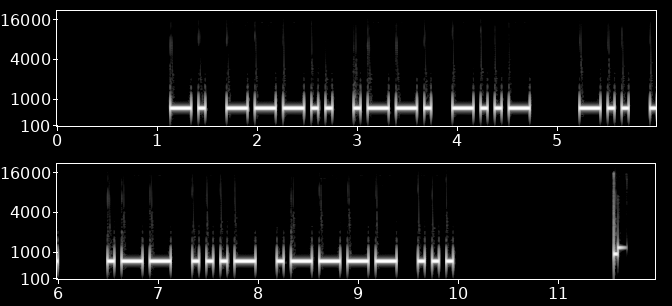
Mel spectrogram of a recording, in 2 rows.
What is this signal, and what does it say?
Morse code, heard as a keyed tone, about 17 wpm, 700 Hz. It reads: N8PX DE WV1S
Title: USA Callsign DE Callsign - 4 Characters - 17wpm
